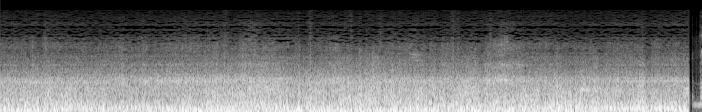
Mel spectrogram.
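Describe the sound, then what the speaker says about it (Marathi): Heavy, constant wind buffeting over a boat approaching across the sea at Russian beach in Goa, the roar loud and near throughout before cutting off at the end. "ही जी बोट आहे ती तर येणार आमच्यापर्यंत येणार"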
